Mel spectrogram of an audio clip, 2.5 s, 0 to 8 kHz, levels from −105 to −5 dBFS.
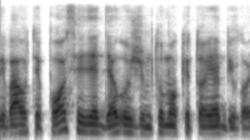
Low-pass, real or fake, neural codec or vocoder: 7.2 kHz; fake; autoencoder, 48 kHz, 128 numbers a frame, DAC-VAE, trained on Japanese speech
